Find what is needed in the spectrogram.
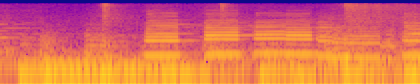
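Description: A jazz quartet playing a swing ballad: clarinet carrying the melody in held notes over piano, double bass and drum kit with regular cymbal strokes.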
